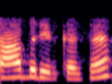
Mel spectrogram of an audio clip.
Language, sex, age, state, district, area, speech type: Tamil, female, 30-45, Tamil Nadu, Pudukkottai, urban, conversation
